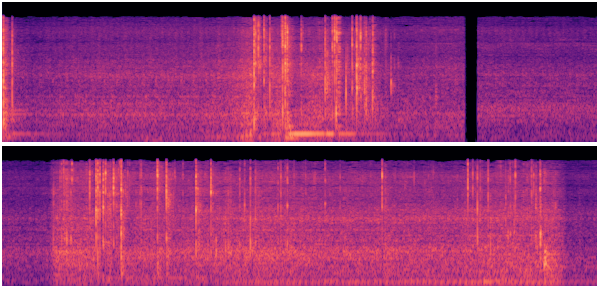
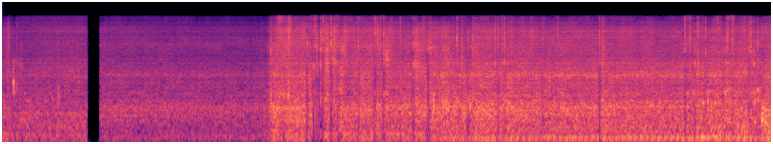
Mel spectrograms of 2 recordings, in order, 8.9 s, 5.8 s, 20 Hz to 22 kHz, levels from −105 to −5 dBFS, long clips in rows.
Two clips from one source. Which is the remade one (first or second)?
second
